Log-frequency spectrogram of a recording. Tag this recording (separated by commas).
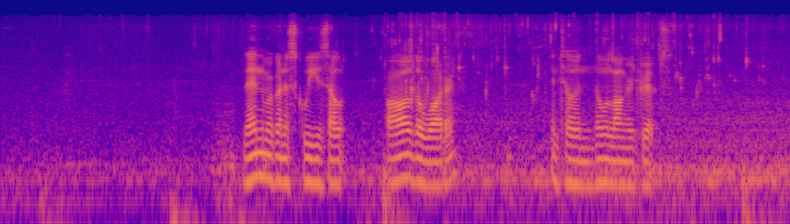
Drip, inside a small room, Speech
